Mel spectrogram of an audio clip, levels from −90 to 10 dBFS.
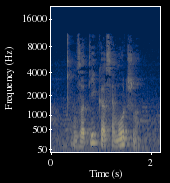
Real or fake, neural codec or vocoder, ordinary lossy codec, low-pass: real; none; MP3, 48 kbps; 19.8 kHz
